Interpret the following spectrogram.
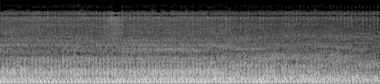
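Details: Repaired Briggs & Stratton lawn mower at full throttle, target about 3000–3600 rpm, cutting thick grass before an oil change: steady, even hum holding pitch under load; smooth and healthy.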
